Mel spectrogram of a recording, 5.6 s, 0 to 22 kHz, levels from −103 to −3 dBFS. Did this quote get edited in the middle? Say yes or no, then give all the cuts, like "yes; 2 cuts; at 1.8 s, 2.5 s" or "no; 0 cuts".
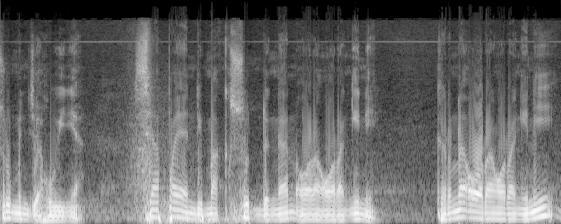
yes; 1 cut; at 1.1 s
